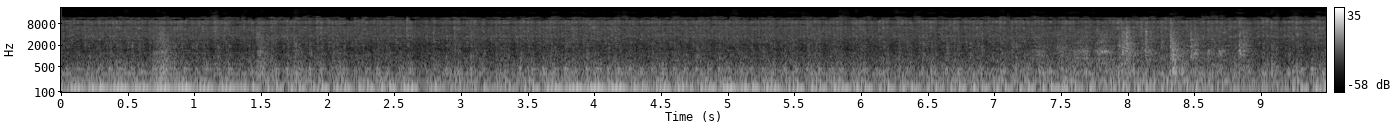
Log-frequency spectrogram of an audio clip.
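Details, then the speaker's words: 1946 Chevy boom truck inline six, revived after 35 years with oil pan full of water, water in two cylinders and a locked engine: steady, even low idle with soft rumble, no knocks or misses; runs pretty good. "Old girl running. I gotta say, she runs pretty good. All things considered, the oil pan was full of water and she was locked up."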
